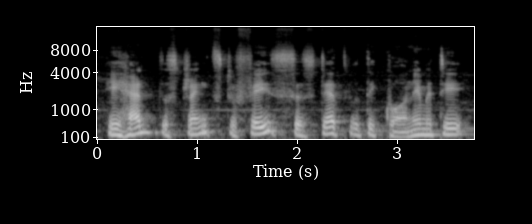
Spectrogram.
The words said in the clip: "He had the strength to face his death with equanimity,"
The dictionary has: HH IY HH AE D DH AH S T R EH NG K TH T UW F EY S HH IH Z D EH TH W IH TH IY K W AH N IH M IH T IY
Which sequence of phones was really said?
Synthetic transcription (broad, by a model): HH IY HH AE D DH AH S T R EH NG K S T UW F EY S HH IH Z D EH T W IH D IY K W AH N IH M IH T IY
